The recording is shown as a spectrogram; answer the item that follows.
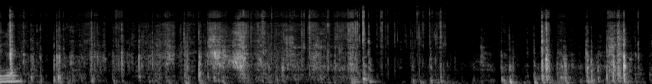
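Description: A cardboard trading-card blaster box being opened by hand: paperboard flap pulled open with tearing and crinkling, and rustling handling for about three and a half seconds, then a few scattered clicks and knocks of handling near the end.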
